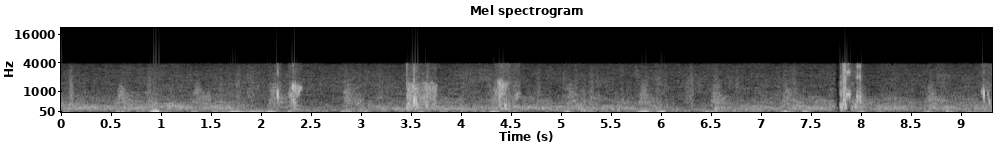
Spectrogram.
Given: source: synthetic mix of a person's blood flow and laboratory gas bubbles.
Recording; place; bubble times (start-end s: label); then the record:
Doppler ultrasound of blood flow; subclavian vein
2.12-2.20 s: bubbles
2.26-2.42 s: bubbles
3.45-3.76 s: bubbles
4.33-4.59 s: bubbles
7.78-8.02 s: bubbles
9.20-9.31 s: bubbles
From the record:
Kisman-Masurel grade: 123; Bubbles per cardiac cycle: 1 to 2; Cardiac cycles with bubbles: 10 to 50%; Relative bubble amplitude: loud (0.450 to 0.775); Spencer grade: 2 (many but less than half of the cardiac periods contain bubble signals, singularly or in groups); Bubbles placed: anywhere in the cardiac cycle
